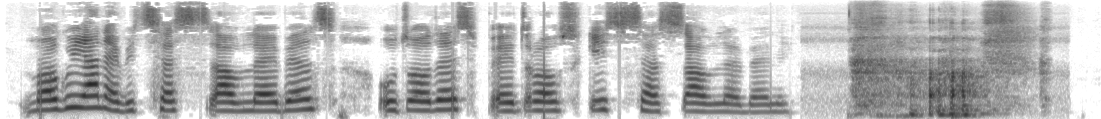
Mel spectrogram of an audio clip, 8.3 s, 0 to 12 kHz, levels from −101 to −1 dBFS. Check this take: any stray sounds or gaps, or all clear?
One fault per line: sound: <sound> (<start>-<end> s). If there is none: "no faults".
sound: laugh (6.4-7.9 s)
